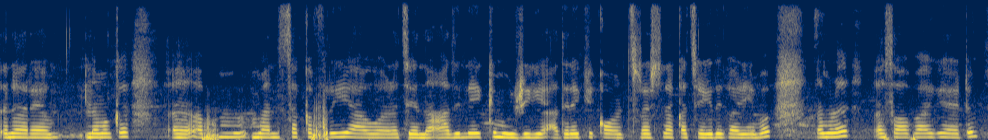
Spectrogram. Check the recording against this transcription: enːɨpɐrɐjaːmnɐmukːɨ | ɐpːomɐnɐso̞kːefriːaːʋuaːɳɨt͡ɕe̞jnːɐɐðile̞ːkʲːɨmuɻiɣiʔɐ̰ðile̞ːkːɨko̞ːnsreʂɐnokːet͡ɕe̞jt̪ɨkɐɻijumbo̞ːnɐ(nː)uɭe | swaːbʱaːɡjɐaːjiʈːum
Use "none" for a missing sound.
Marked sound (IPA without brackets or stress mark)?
mː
